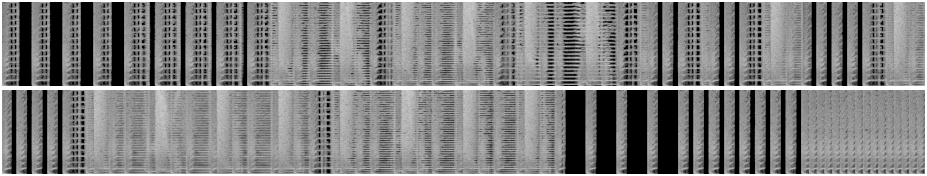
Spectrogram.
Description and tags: FUNKY CONCERN !!!
Funky Concern Music
hiphop, funcky, music, sound, edm, trance, electra, sfx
